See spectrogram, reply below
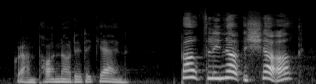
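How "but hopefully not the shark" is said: light-hearted, very high pitch. Grandpa talking with Owen, smiling. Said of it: "he smiled".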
